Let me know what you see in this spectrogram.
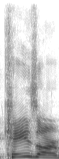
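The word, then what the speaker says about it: Ka-Zar: so many people have made fun of me for saying Kazar but that's just how it's pronounced maybe I knew that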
